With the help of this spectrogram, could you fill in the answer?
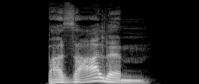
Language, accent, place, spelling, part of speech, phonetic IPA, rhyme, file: German, Germany, Berlin, basalem, adjective, [baˈzaːləm], -aːləm, De-basalem.ogg
- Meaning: strong dative masculine/neuter singular of basal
